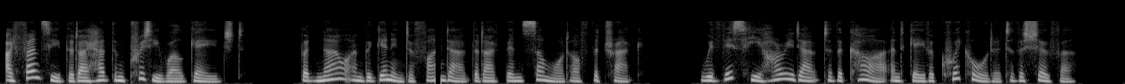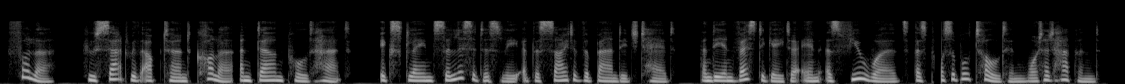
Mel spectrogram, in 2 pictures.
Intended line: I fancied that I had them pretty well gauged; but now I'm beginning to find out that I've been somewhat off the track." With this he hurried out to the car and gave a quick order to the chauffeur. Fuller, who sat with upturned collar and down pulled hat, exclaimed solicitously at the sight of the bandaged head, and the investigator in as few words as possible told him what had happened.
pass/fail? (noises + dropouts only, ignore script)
fail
